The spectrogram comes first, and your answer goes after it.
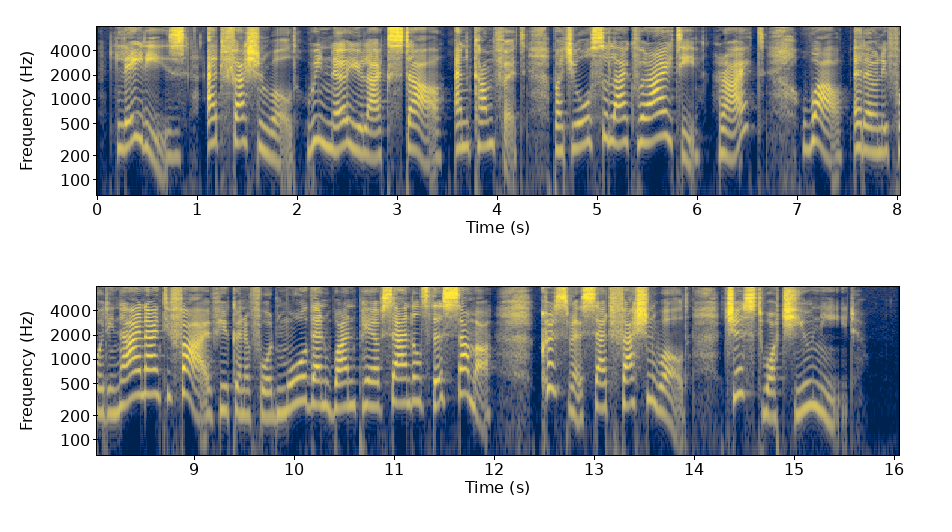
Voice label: hard sell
